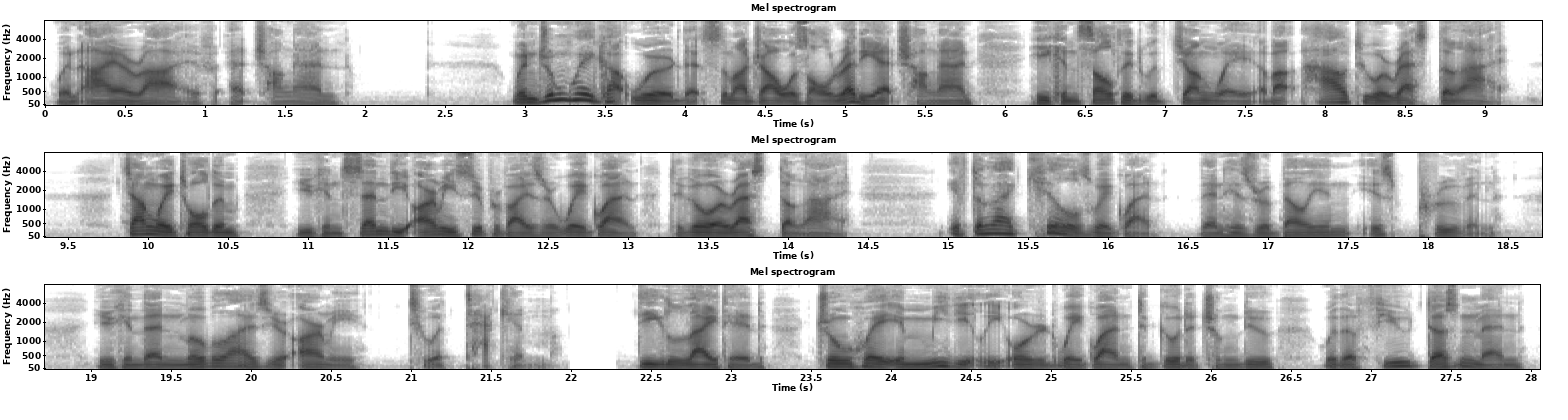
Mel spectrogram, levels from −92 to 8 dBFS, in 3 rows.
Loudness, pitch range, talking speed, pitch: -19 LUFS, 85-105 Hz, 170 wpm, 95 Hz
